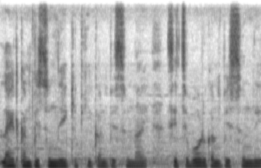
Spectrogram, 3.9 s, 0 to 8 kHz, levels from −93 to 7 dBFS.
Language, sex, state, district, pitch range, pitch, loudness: Telugu, male, Telangana, Mahabubabad, 130-140 Hz, 135 Hz, -15 LUFS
